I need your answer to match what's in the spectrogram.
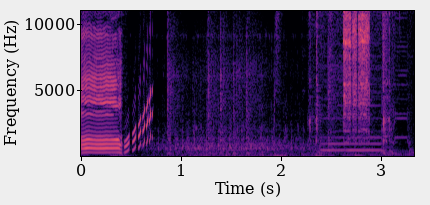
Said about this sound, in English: Carl, why don't you make yourself useful and start the riddle machine? Oh, and Carl has taken my very good advice, because I hear that familiar clinking whirl of the riddle machine firing up.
